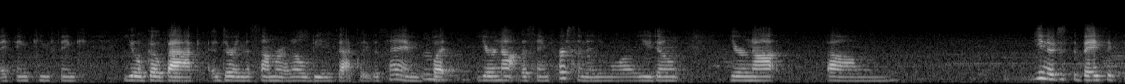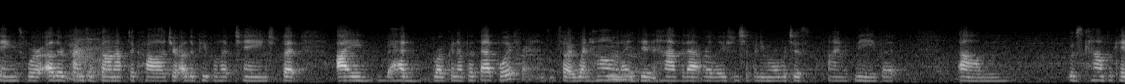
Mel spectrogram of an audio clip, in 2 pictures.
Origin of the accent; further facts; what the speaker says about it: Huntington Beach, California, United States; Yeah, I grew up in Huntington Beach.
